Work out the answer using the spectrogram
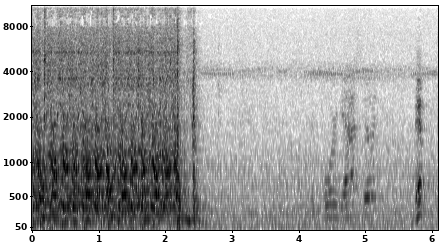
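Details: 1963 Chevy C10 pickup, sat for years in a field, first start attempt with plugs and distributor apparently changed by a previous owner, fuel tank later found blocked and a bad section of fuel line replaced: steady starter churning about three turns a second without firing; cranks, no start.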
